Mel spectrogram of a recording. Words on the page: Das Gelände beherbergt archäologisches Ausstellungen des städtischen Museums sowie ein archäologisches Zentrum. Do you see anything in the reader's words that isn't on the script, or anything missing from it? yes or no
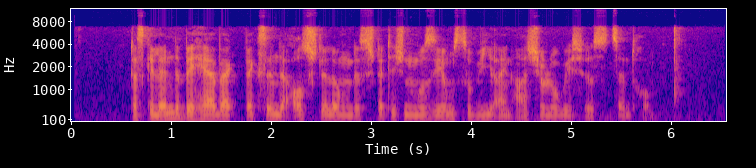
yes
